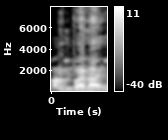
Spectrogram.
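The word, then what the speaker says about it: Mbeumo: Mbuemo.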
